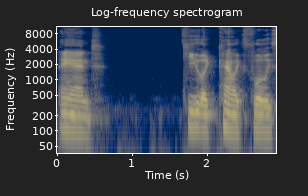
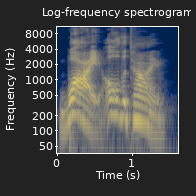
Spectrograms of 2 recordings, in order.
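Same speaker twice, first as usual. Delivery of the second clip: louder, higher exasperated snap, slowing at the end; annoyed outburst; 6 semitones higher, 9 dB louder than usual. Acted. NPC cursing his troll servant Harrimore. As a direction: curse the clumsy servant. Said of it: "He's like".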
